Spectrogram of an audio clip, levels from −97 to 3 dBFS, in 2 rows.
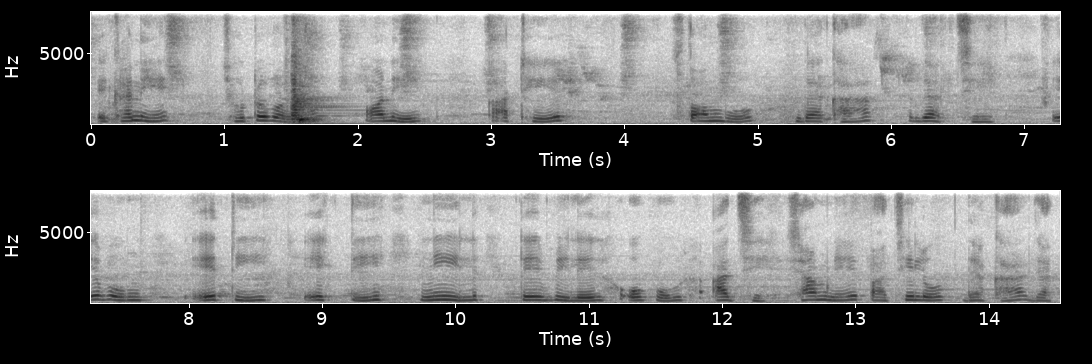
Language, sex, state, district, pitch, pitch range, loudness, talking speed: Bengali, female, West Bengal, North 24 Parganas, 235 Hz, 220-255 Hz, -24 LUFS, 80 wpm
